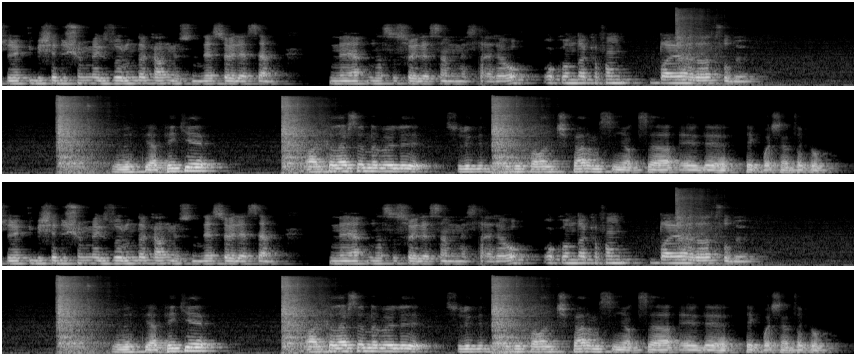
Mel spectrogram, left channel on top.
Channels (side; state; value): both; identical; correlation 1.00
